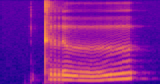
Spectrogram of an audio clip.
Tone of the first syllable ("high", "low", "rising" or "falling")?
rising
